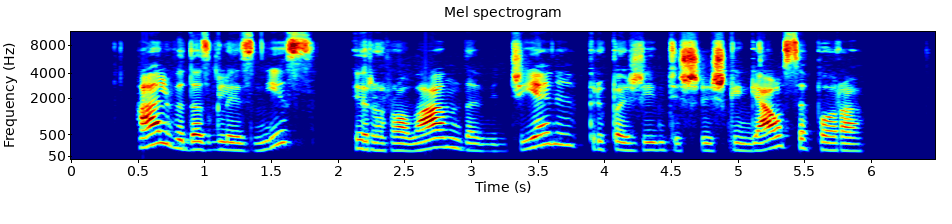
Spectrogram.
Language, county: Lithuanian, Šiauliai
